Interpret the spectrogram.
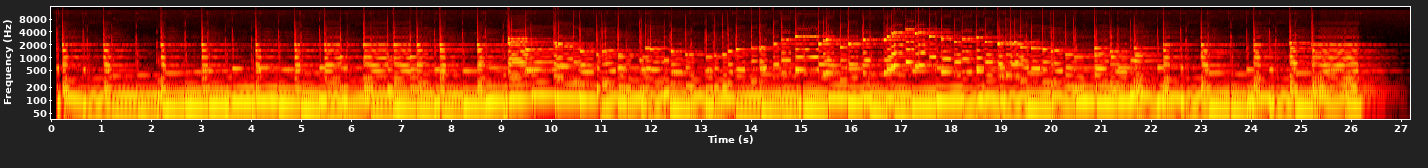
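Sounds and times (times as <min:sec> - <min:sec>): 
jazz organ voice on a Yamaha PSR-550 keyboard: 0:00.1 - 0:26.9.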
